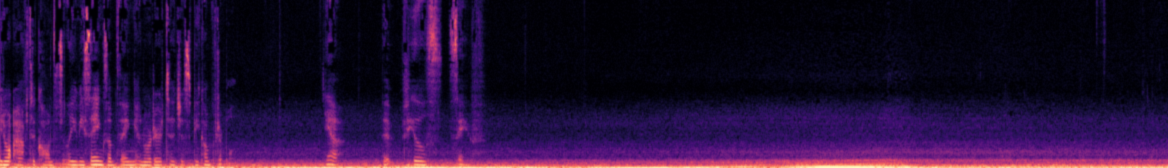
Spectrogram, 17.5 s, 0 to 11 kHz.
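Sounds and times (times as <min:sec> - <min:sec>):
speech: 0:00.0 - 0:03.7, 0:04.9 - 0:05.1, 0:05.7 - 0:07.3
car engine: 0:00.0 - 0:17.5
car tires rolling over pavement heard from inside a moving vehicle: 0:02.8 - 0:17.5.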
